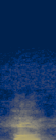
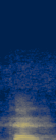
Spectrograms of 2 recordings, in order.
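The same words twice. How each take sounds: No difference in how they are said.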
